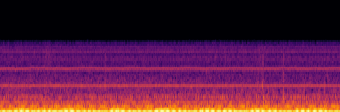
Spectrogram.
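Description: Steady low electrical hum with a faint steady whine above it. Part of the hum swells and fades slowly and evenly, about three times every two seconds.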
